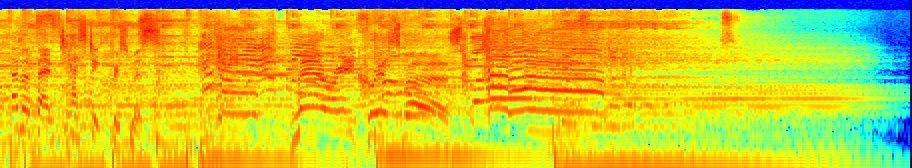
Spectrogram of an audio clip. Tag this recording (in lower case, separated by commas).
speech, music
